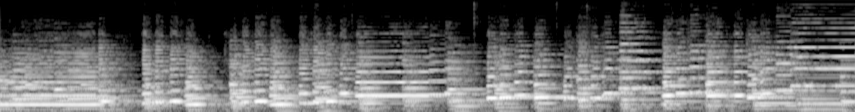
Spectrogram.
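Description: Alto saxophone playing a solo passage. A long held note gives way, a little over a second in, to quick runs of short notes, broken by a few longer held notes.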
